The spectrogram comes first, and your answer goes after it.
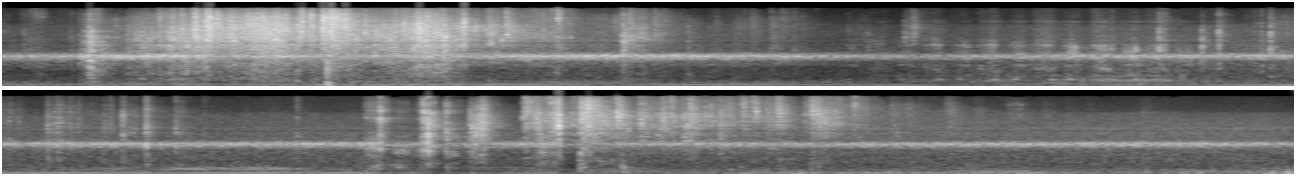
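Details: A cicada chorus drones as a steady, high, ringing buzz during tree work to remove deadwood, over a low engine-like hum and occasional clatter.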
